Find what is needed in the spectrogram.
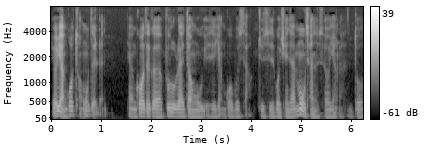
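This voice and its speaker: At a fairly quick pace, a man with a Taiwanese accent speaks in a very deep, low voice with a dark, mellow tone. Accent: Taiwanese Mandarin. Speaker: podcast co-host. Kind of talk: casual chat.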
